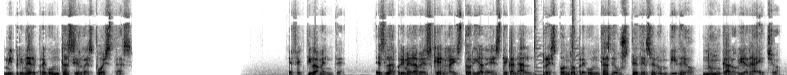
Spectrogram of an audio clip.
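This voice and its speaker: A man in his thirties, a gaming YouTuber, calmly explaining things in voice-over narration. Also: fairly low pitch, moderate pace, slightly rough. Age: 30s. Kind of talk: voice-over narration over gameplay footage. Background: background music.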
